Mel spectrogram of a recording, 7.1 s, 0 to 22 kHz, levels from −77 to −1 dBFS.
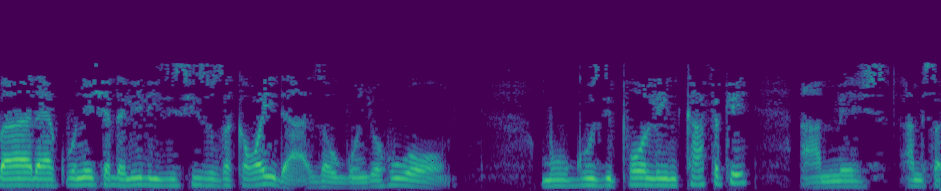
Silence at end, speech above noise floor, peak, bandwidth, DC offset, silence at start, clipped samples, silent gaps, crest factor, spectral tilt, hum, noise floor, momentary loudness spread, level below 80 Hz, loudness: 0 s; 30 dB; -10 dBFS; 6 kHz; under 0.1%; 0 s; under 0.1%; none; 18 dB; -5 dB/octave; none; -58 dBFS; 9 LU; -68 dBFS; -29 LUFS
